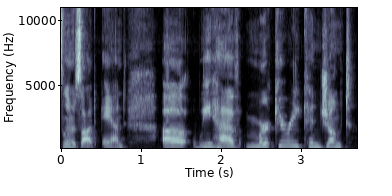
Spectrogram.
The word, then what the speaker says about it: Lughnasadh: All right, August 1st, that's Lughnasadh or Lughnasadh or Lammas. It is pronounced a bunch of different ways, also called Loaf Mass and Freyfest or Freyfaxi.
